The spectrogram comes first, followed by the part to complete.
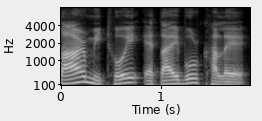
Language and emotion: Assamese, neutral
